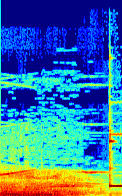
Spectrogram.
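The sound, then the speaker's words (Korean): A doorbell chime sound effect rings out clearly and loudly right at the end, cutting in after a long rumbling, watery noise fades away. No one speaks. “손님이 왔어요, 여러분.”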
